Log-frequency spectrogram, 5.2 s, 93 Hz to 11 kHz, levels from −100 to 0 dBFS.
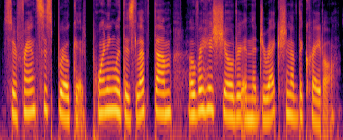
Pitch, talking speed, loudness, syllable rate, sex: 225 Hz, 210 wpm, -17 LUFS, 5.5 syllables/s, female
